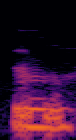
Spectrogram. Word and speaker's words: Namo: The first part of Namo is short and rhymes with hum. Namo.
